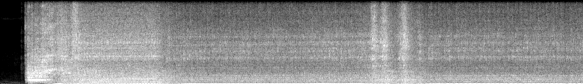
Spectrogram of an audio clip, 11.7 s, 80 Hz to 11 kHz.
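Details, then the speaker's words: Flathead V8 after a rebuild with adjustable lifters, stock cam and crankshaft, and cylinders honed at standard bore, not started for a couple of weeks. It catches within half a second and settles into a deep, even idle: normal start-up and idle. "probably hadn't started in a couple of weeks fired right up"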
